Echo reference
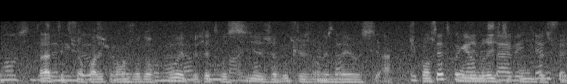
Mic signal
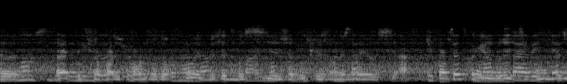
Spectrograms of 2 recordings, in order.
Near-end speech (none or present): none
